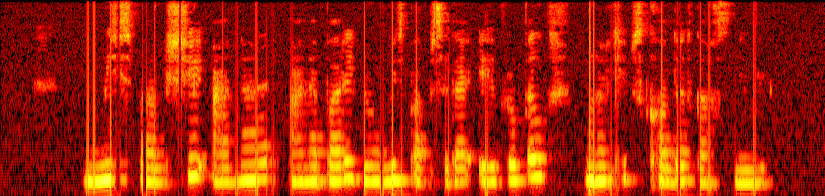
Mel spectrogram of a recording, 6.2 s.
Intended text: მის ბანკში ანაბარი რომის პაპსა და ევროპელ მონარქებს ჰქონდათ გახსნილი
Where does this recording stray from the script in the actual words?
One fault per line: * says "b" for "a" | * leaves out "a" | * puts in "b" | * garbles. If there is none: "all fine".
all fine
